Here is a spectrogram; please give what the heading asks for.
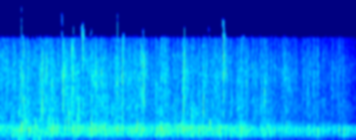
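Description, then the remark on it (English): A crowd gives the Lord a round of applause during a sermon on prayer, a dense wash of clapping hands that holds an even loudness for the full few seconds with no voices standing out. “Now give the Lord a round of applause on that one.”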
